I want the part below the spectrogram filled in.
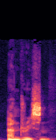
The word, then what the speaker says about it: Andreessen: Andreessen. Yeah. When you look at his name, it looks like Anderson spelled with a typo in the middle. But yeah, Gavin Andreessen.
